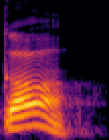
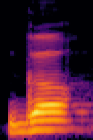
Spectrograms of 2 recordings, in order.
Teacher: तो अघोष है क और ये है सघोष ग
